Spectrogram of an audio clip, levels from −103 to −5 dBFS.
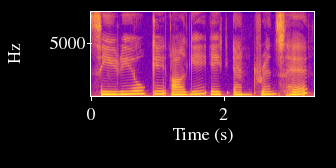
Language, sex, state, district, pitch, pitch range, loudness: Hindi, female, Assam, Kamrup Metropolitan, 250 Hz, 235-275 Hz, -15 LUFS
